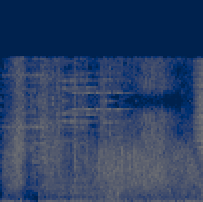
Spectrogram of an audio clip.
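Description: A lightning bolt cracks sharply.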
